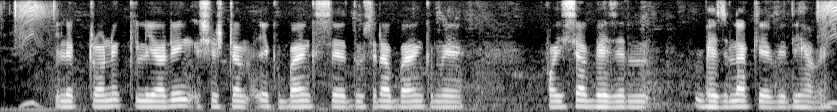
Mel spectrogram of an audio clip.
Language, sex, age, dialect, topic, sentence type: Bhojpuri, male, 18-24, Northern, banking, statement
